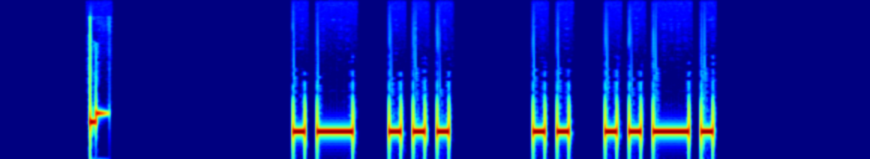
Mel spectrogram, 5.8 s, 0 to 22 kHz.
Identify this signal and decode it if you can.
Morse code, heard as a keyed tone, about 15 wpm, 700 Hz. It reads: AS IF
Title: Sets of 2 Words 15wpm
